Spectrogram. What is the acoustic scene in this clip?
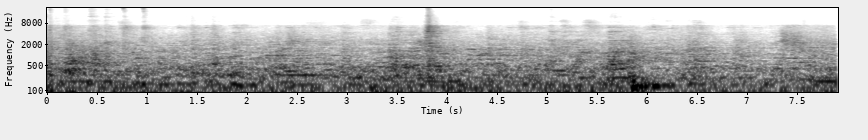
restaurant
